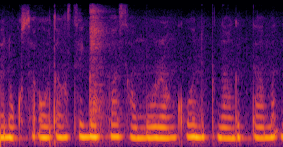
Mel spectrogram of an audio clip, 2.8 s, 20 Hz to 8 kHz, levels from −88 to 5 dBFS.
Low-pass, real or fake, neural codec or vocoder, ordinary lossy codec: 7.2 kHz; real; none; none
